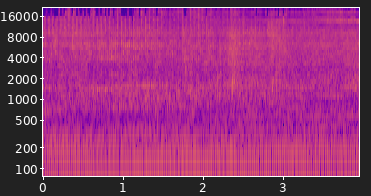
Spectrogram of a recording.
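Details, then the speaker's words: Red Camaro revived from a field, warmed up, with a hole in the muffler: low even exhaust pulsing about four beats a second, steady without stumbles; idling well. "There, she's idling great now."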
